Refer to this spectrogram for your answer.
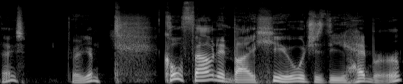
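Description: A man speaks at a moderate pace with very wide pitch swings. The sound is dry and close, with no echo. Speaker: podcast host. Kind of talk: casual chat. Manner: talkative, jokey.

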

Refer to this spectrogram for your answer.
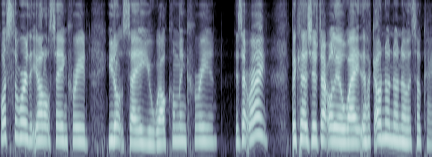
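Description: In a strong Southern US accent, a woman talks at a very fast pace and a high pitch with fairly even intonation, on a very clean recording with a silent background. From North Mississippi, US South. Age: 50s. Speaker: missionary speaker. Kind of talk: sermon. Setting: church.

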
